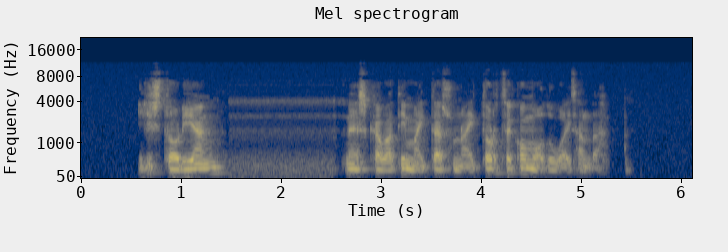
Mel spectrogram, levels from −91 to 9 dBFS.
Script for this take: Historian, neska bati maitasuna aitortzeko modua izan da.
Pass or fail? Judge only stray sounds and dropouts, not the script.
pass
